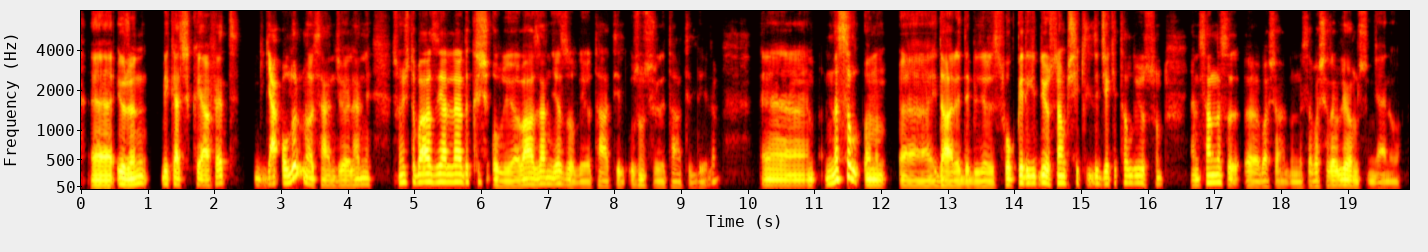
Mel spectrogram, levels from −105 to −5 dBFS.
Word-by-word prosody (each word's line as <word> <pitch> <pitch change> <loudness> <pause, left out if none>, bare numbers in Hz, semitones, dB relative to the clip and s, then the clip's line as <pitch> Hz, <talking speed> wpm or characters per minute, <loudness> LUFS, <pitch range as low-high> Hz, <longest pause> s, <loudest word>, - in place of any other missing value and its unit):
eee, 80 0 +4
ürün, 95 +3 +4 0.2
birkaç - - 0
kıyafet. 105 +9 -1 0.3
Gi - - -11
ya, - - +6
olur - - +5
mu - - -2
sence 80 -1 -5
öyle? 80 0 -3
Hani, 95 +1 -4 0.3
sonuçta 125 +1 -4
bazı 130 0 +6
yerlerde 130 0 +4
kış 130 0 -1
oluyor, 75 -2 -3
bazen 95 +3 +2
yaz 100 -2 -2
oluyor 70 -3 -7
tatil, - - -6
uzun 80 0 -7
süreli 70 -3 -10
tatil 65 -3 -13
diyelim. 135 - -15 0.6
Emm, 80 -1 -1 0.2
nasıl 170 - +6
onu 85 -1 +2
m 80 - -3 0.3
eee, 75 -1 -4
idare 75 0 +3
edebiliriz? 70 0 -4
Soğuk 90 +5 -2
bir - - +7
yere 110 - +3
gidiyorsan 115 0 +2
bir 115 - -7
şekilde 110 0 -5
ceket 100 +4 -5
alıyorsun. 115 -4 -4 0.4
Yani, 85 +1 -5
sen 120 +4 +2
nasıl, 125 -1 -2
eee, 70 -3 -4
başardın 65 +1 -8
mesela, 70 +2 -9
başarabiliyor 80 +3 0
musun 65 -2 -9
yani 65 +1 -9
o 65 -1 -15
85 Hz, 150 wpm, -26 LUFS, 75-110 Hz, 0.6 s, bir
